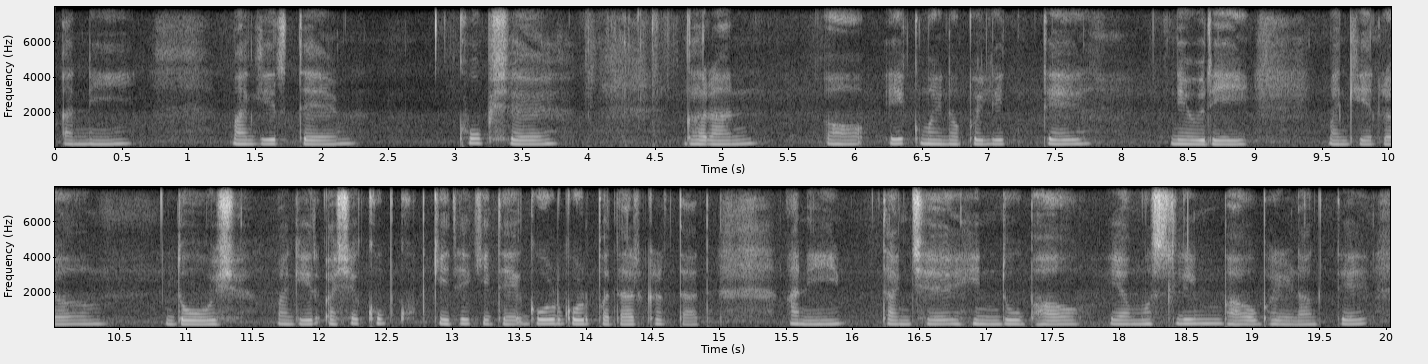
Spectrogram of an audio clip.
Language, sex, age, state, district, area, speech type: Goan Konkani, female, 18-30, Goa, Quepem, rural, spontaneous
